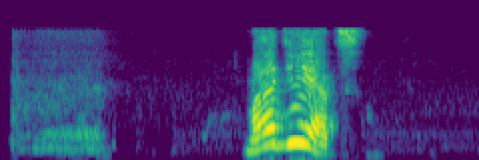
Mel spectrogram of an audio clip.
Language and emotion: Russian, positive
